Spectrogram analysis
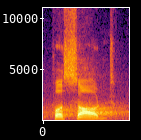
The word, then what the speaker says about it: facade: a PACA de facade how do you pronounce it facade see the car some doesn't come into picture facade facade means the front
